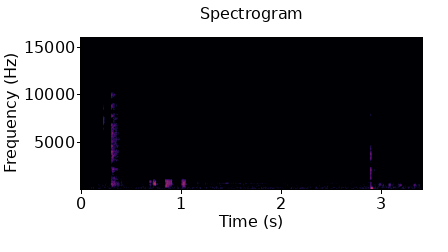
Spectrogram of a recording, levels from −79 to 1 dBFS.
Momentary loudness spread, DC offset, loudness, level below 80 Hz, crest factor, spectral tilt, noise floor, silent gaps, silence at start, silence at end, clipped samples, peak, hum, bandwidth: 7 LU; under 0.1%; -57 LUFS; -74 dBFS; 24 dB; -4 dB/octave; -75 dBFS; none; 0.15 s; 0 s; under 0.1%; -36 dBFS; none; 11 kHz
